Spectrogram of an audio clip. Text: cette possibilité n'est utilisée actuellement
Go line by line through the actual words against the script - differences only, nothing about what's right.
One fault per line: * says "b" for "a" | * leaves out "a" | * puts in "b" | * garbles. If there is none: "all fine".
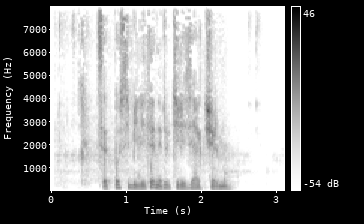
all fine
